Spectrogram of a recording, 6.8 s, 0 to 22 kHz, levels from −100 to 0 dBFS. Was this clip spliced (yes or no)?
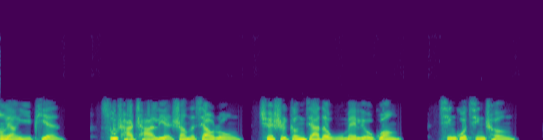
yes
